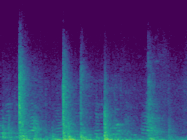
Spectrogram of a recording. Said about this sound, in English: All right, mischief, I'll close the door.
